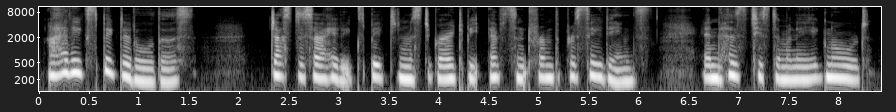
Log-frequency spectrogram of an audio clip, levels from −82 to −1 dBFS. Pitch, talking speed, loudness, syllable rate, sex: 220 Hz, 155 wpm, -15 LUFS, 5.0 syllables/s, female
